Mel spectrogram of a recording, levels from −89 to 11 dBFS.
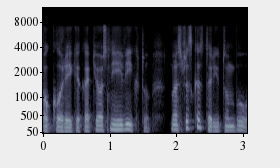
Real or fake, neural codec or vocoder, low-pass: fake; codec, 16 kHz, about 1 kbps, DyCAST, with the encoder's durations; 7.2 kHz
